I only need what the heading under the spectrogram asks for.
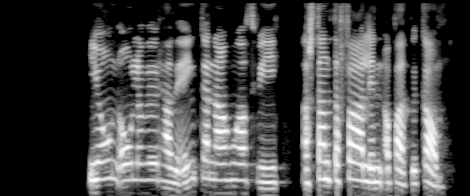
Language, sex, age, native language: Icelandic, female, 40-49, Icelandic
